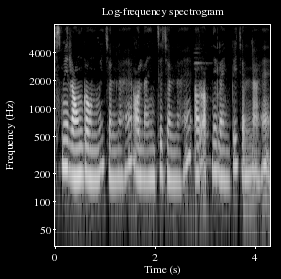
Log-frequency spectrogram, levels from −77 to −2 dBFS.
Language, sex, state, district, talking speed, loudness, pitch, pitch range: Hindi, female, Chhattisgarh, Raipur, 235 wpm, -22 LUFS, 190 Hz, 180-230 Hz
